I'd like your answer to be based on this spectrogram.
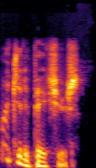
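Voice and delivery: casual, offhand, nonchalant, pitched a little high. Melissa asks the wrestling star Ivan Koloff a question: nonchalant. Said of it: "Melissa asked nonchalantly".

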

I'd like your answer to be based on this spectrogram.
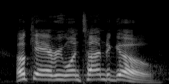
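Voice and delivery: forced, over-bright cheer. Retelling what an american dad who was filming said to everyone; mock overly cheery voice. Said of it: "said in an overly cheery voice".

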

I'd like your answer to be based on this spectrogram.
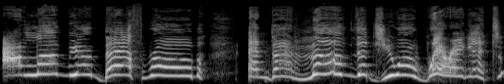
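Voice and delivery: very high, shrill, screamed-out voice. Retelling a woman on a passing bike calling out: imitating someone screaming. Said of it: "She screams out".

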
